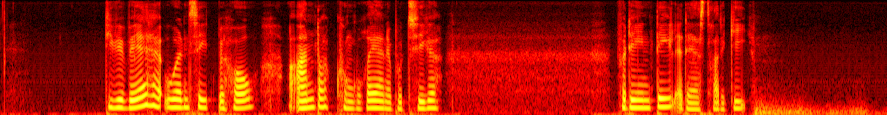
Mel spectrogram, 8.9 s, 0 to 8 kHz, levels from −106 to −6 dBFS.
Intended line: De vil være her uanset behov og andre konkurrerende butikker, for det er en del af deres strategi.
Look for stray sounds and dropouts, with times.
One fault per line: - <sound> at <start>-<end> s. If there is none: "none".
none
